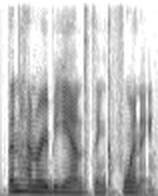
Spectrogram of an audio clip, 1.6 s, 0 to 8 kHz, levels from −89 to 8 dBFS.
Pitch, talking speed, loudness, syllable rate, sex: 205 Hz, 265 wpm, -17 LUFS, 6.7 syllables/s, female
